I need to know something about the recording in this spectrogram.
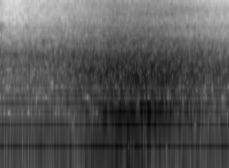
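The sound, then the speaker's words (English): A single car passes by on the road across from a house, its broad engine and tyre rush swelling to a peak midway and then easing off slightly, with a steady low hum underneath and no voices. “The camera is pointed directly across the road, so I can have a good stare and keep an eye on details such as the colour of the cars passing by, you know.”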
